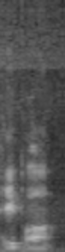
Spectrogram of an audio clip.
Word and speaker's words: pipa: we call playing the pipa. Now, some people pronounce it pepa.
